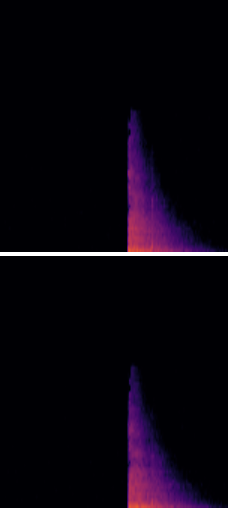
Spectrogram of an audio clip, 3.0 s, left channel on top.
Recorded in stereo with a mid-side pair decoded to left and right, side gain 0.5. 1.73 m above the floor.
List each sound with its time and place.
1.7 s a gunshot: 45° left, 1.1 m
